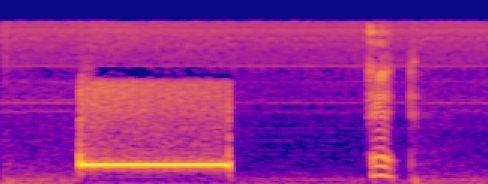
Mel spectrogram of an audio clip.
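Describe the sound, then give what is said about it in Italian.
One steady, level phone tone sounds for about a second as an outgoing call is placed. A short, faint voice sound follows after a pause. “proviamo a chiamare lui, Tommaso Mazzanti.”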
